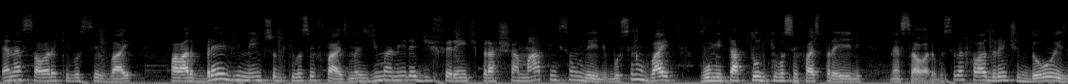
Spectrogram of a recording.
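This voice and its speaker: Homem brasileiro explicando passo a passo. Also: male voice, fairly high pitch, darkish tone. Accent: Brazilian Portuguese. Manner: step-by-step, earnest, acts out sample phone calls. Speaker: sales trainer. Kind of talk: instructional talk.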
